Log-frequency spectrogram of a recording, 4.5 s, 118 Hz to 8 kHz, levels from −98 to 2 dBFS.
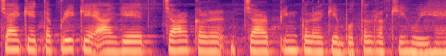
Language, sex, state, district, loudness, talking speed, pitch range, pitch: Hindi, female, Arunachal Pradesh, Lower Dibang Valley, -16 LUFS, 200 wpm, 170-190 Hz, 175 Hz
